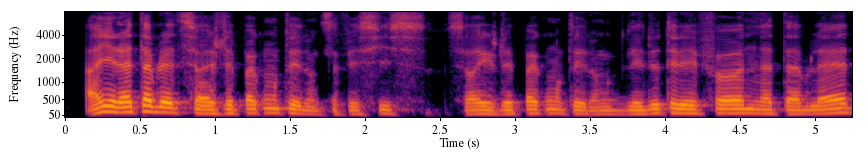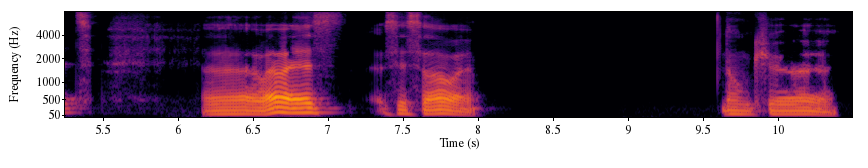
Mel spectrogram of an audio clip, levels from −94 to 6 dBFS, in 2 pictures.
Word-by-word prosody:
Ah! 125 Hz, -, +3 dB
il -, -, +6 dB
y -, -, +7 dB
a -, -, +6 dB
la 145 Hz, +1 st, +7 dB
tablette, 145 Hz, -3 st, +5 dB
c'est 130 Hz, -5 st, 0 dB
vrai, 110 Hz, -, +4 dB
je 110 Hz, -, -5 dB
l'ai 115 Hz, -, +1 dB
pas 120 Hz, -, +1 dB
comptée, 120 Hz, -1 st, -1 dB
donc 95 Hz, -3 st, -6 dB
ça 95 Hz, -, -9 dB
fait 100 Hz, +2 st, -6 dB
6, 105 Hz, +2 st, -7 dB
c'est -, -, -10 dB
vrai 105 Hz, 0 st, +2 dB
que -, -, 0 dB
je 100 Hz, -, -9 dB
l'ai 105 Hz, -, +1 dB
pas 110 Hz, +2 st, -1 dB
comptée, 110 Hz, -2 st, -3 dB
donc 95 Hz, 0 st, -6 dB
d -, -, -12 dB
les 100 Hz, -1 st, 0 dB
2 120 Hz, -, +1 dB
téléphones, 120 Hz, 0 st, +2 dB
la 110 Hz, -1 st, -1 dB
tablette, 110 Hz, +6 st, -1 dB, 0.7 s
heu, -, -, -9 dB, 0.3 s
ouais, 140 Hz, +10 st, +4 dB
ouais, 130 Hz, 0 st, +5 dB
c 130 Hz, 0 st, -11 dB, 0.3 s
heu, -, -, -18 dB
c'est 105 Hz, -, -8 dB
ça, 105 Hz, +2 st, -1 dB
ouais 85 Hz, -5 st, -3 dB, 1.7 s
donc, 95 Hz, -2 st, -9 dB
heu 90 Hz, -4 st, -5 dB
110 Hz, 230 wpm, -22 LUFS, 100-120 Hz, 1.7 s, y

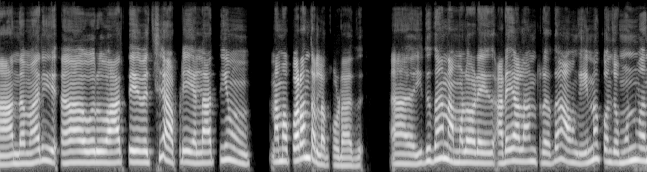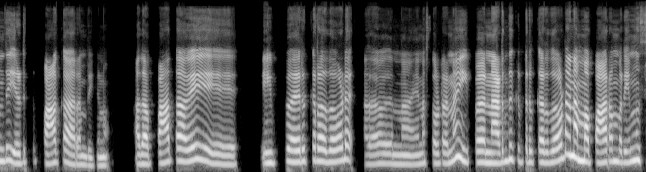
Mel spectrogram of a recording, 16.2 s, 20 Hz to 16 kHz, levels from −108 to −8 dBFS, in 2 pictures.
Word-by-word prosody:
அந்த 205 Hz, +1 st, 0 dB
மாரி 250 Hz, +5 st, 0 dB, 0.3 s
அ -, -, +4 dB, 0.3 s
ஒரு 235 Hz, 0 st, +3 dB
வார்த்தைய 235 Hz, +1 st, +3 dB
வச்சு, 230 Hz, +10 st, -5 dB
அப்படியே 235 Hz, 0 st, -2 dB
எல்லாத்தையும் 235 Hz, +4 st, -1 dB, 0.5 s
நம்ம 255 Hz, +1 st, +3 dB
புறந்தள்ளக்கூடாது. 180 Hz, -, +2 dB, 0.4 s
அ -, -, -1 dB, 0.3 s
இதுதான் 285 Hz, +6 st, +1 dB
நம்மளுடைய 230 Hz, -2 st, +1 dB
இது 215 Hz, -, -5 dB
அடையாளன்றத 250 Hz, -1 st, -1 dB
அவங்க 225 Hz, -3 st, -3 dB
இன்னும் 300 Hz, +2 st, -2 dB
கொஞ்சம் 225 Hz, -2 st, -3 dB
முன் 270 Hz, +3 st, +2 dB
வந்து, 265 Hz, +1 st, -1 dB
எடுத்து 235 Hz, +4 st, -11 dB, 0.2 s
பாக்க 225 Hz, +3 st, -1 dB
ஆரம்பிக்கணும். 170 Hz, -2 st, -6 dB, 0.3 s
அதை 200 Hz, -, +2 dB, 0.2 s
பாத்தாவே 255 Hz, +4 st, +2 dB, 0.9 s
இப்ப 220 Hz, +5 st, -15 dB, 0.2 s
இருக்கிறதோட, 255 Hz, 0 st, 0 dB, 0.3 s
அதாவது 205 Hz, +2 st, -5 dB
நான் 190 Hz, -1 st, -4 dB
என்ன 210 Hz, +2 st, -6 dB
சொல்றேன்னா, 215 Hz, +7 st, -2 dB
இப்போ 235 Hz, -1 st, -3 dB, 0.2 s
நடந்துகிட்டு 245 Hz, +2 st, +1 dB
இருக்கிறதோட, 235 Hz, +4 st, 0 dB, 0.2 s
நம்ம 260 Hz, -4 st, +5 dB
பாரம்பரியமும் 250 Hz, +3 st, +1 dB
235 Hz, 135 wpm, -22 LUFS, 220-260 Hz, 0.9 s, நம்ம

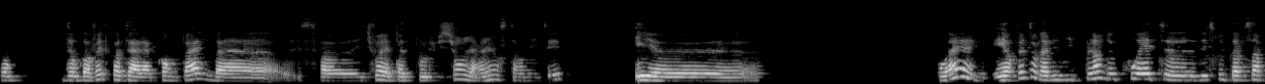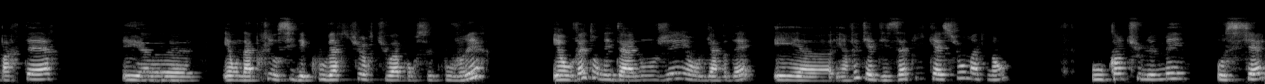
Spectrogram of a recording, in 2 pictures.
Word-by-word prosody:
Donc 190 Hz, -1 st, -2 dB, 0.5 s
donc 190 Hz, 0 st, -2 dB
en 185 Hz, -, +6 dB
fait, 230 Hz, +4 st, -4 dB
quand 210 Hz, -1 st, +3 dB
tu 205 Hz, -, -3 dB
es -, -, +8 dB
à 175 Hz, -, +8 dB
la 170 Hz, 0 st, +2 dB
campagne, 205 Hz, +7 st, +1 dB
bah, 165 Hz, -3 st, +1 dB, 0.2 s
c -, -, -22 dB
enfin, 170 Hz, -1 st, +2 dB, 0.3 s
heu, -, -, -15 dB
tu 170 Hz, -, -21 dB
vois? 215 Hz, -, +3 dB
Il -, -, +4 dB
y -, -, -1 dB
a -, -, -7 dB
pas 180 Hz, -2 st, -2 dB
de 175 Hz, -, -11 dB
pollution, 175 Hz, +6 st, -5 dB
il 220 Hz, -, -3 dB
y -, -, +1 dB
a -, -, 0 dB
rien, 205 Hz, +6 st, -4 dB
c'était 185 Hz, -, -12 dB
en 165 Hz, 0 st, -12 dB
été, 170 Hz, -, -10 dB, 0.7 s
et 200 Hz, -1 st, +8 dB
heu 170 Hz, -2 st, 0 dB, 1.8 s
Ouais, 300 Hz, -, +3 dB
et 190 Hz, +4 st, +5 dB
en 200 Hz, -, +2 dB
fait, 295 Hz, +2 st, -3 dB
on 310 Hz, -, -2 dB
avait 205 Hz, 0 st, +2 dB
mis 210 Hz, 0 st, -11 dB
plein 275 Hz, +9 st, +2 dB
de 255 Hz, -, -5 dB
couettes, 255 Hz, 0 st, +2 dB
heu, 200 Hz, -2 st, 0 dB
des 200 Hz, -, -1 dB
trucs 225 Hz, +2 st, -12 dB
comme 205 Hz, -1 st, +2 dB
ça 215 Hz, +1 st, +2 dB
par 200 Hz, -1 st, -3 dB
terre 240 Hz, +1 st, +3 dB, 0.7 s
et 205 Hz, -1 st, +2 dB
heu, 185 Hz, -1 st, -2 dB, 0.2 s
et 200 Hz, -, +3 dB
on 195 Hz, -1 st, -1 dB
a 185 Hz, 0 st, +7 dB
pris 250 Hz, +7 st, -8 dB
aussi 215 Hz, 0 st, -5 dB
des 195 Hz, -1 st, +1 dB
couvertures, 215 Hz, +2 st, -1 dB
tu 225 Hz, -2 st, -16 dB
vois? 200 Hz, 0 st, +4 dB
Pour 195 Hz, -2 st, -11 dB
se 200 Hz, +2 st, -12 dB
couvrir, 200 Hz, -, -1 dB, 0.7 s
et 215 Hz, -, +4 dB
en 210 Hz, -1 st, +5 dB
fait, 260 Hz, +7 st, 0 dB
on 255 Hz, -, -3 dB
était 220 Hz, -2 st, 0 dB
allongés 205 Hz, +5 st, +2 dB
et 245 Hz, -, -4 dB
on 210 Hz, -, -1 dB
regardait, 190 Hz, +1 st, -2 dB, 0.2 s
et 200 Hz, -2 st, +3 dB
heu, 175 Hz, -1 st, +3 dB, 0.2 s
et 180 Hz, -, -5 dB
en -, -, -5 dB
fait, 305 Hz, -, -4 dB
il -, -, +1 dB
y -, -, +6 dB
a -, -, -1 dB
des 195 Hz, +1 st, -5 dB
applications 245 Hz, +1 st, -1 dB
maintenant 245 Hz, -5 st, -2 dB, 0.8 s
où 225 Hz, 0 st, -1 dB
quand 255 Hz, +2 st, +1 dB
tu 255 Hz, -1 st, -11 dB
le 230 Hz, 0 st, 0 dB
mets 260 Hz, +1 st, -4 dB, 0.3 s
au 220 Hz, -, +2 dB
ciel, 240 Hz, +4 st, +1 dB
205 Hz, 210 wpm, -21 LUFS, 185-230 Hz, 1.8 s, es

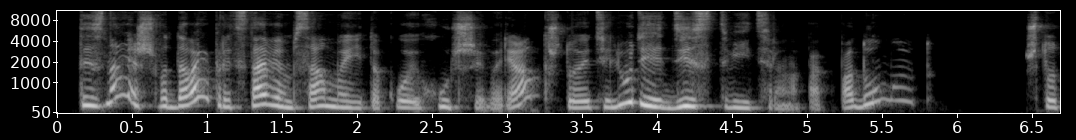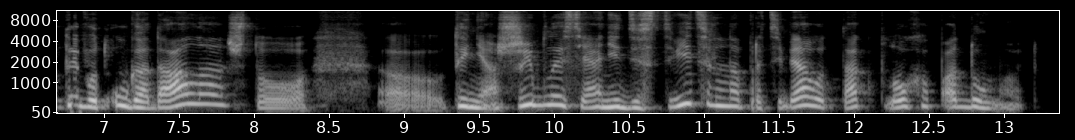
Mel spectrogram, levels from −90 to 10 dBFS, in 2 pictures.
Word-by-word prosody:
Ты 275 Hz, -, +6 dB
знаешь, 270 Hz, 0 st, -1 dB
вот 250 Hz, -3 st, +1 dB
давай 395 Hz, -, +4 dB
представим 240 Hz, 0 st, +3 dB
самый 220 Hz, -2 st, 0 dB
такой 205 Hz, 0 st, -4 dB
худший 230 Hz, 0 st, -4 dB
вариант, -, -, -4 dB
что 205 Hz, -, -4 dB
эти 210 Hz, +2 st, -2 dB
люди 280 Hz, -, +6 dB
действительно 215 Hz, -2 st, +1 dB
так -, -, -14 dB
подумают, 405 Hz, -, -5 dB, 0.6 s
что 220 Hz, -3 st, -2 dB
ты 250 Hz, +7 st, -5 dB
вот 220 Hz, -1 st, +3 dB
угадала, 275 Hz, +7 st, +2 dB
что, 95 Hz, -, -8 dB, 0.4 s
а, -, -, -11 dB
ты 250 Hz, -, +4 dB
не 210 Hz, -3 st, +3 dB
ошиблась 280 Hz, -2 st, 0 dB
и -, -, -3 dB
они 220 Hz, +1 st, +2 dB
действительно 245 Hz, -, -1 dB
про 210 Hz, -2 st, -10 dB
тебя 220 Hz, +7 st, -1 dB
вот 235 Hz, -1 st, -4 dB
так 225 Hz, +3 st, -6 dB
плохо 230 Hz, +4 st, -4 dB
подумают. 225 Hz, -4 st, -6 dB
235 Hz, 150 wpm, -22 LUFS, 210-275 Hz, 0.6 s, Ты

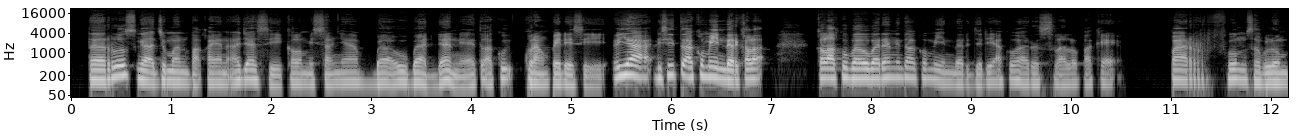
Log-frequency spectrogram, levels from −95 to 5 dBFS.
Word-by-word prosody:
Terus 165 Hz, +8 st, +4 dB
nggak 135 Hz, -5 st, +3 dB
cuma 135 Hz, -1 st, 0 dB
pakaian 125 Hz, +1 st, -4 dB
aja 145 Hz, +2 st, 0 dB
sih, 105 Hz, -5 st, -7 dB
kalo 125 Hz, -1 st, -4 dB
misalnya 120 Hz, +2 st, -5 dB
bau 125 Hz, +2 st, -3 dB
badan 120 Hz, -2 st, -1 dB
ya 100 Hz, +4 st, -6 dB
itu -, -, -5 dB
aku 160 Hz, +7 st, -3 dB, 0.2 s
kurang 120 Hz, -3 st, 0 dB
pede 115 Hz, -3 st, 0 dB
sih 95 Hz, 0 st, -10 dB
iya, 195 Hz, -1 st, +7 dB
di 170 Hz, -, -1 dB
situ 210 Hz, -1 st, +1 dB
aku 180 Hz, +3 st, +3 dB
minder, 155 Hz, -6 st, +6 dB
kalo 160 Hz, +1 st, +4 dB, 0.6 s
kalo 165 Hz, -1 st, +6 dB
aku 175 Hz, -, 0 dB
bau 160 Hz, -1 st, +6 dB
badan 170 Hz, +2 st, +2 dB
itu 180 Hz, -, -3 dB
aku 160 Hz, -1 st, -5 dB
minder. 125 Hz, -4 st, -5 dB
Jadi 125 Hz, +4 st, -6 dB
aku 135 Hz, 0 st, -8 dB
harus 120 Hz, 0 st, -6 dB
selalu 110 Hz, +2 st, -7 dB
pake -, -, -10 dB, 0.5 s
parfum 150 Hz, 0 st, -2 dB
sebelum 125 Hz, -1 st, 0 dB
130 Hz, 175 wpm, -24 LUFS, 120-160 Hz, 0.6 s, iya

